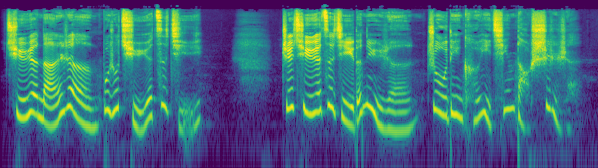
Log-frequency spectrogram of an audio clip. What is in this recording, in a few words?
girl; shaoxiadiablo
